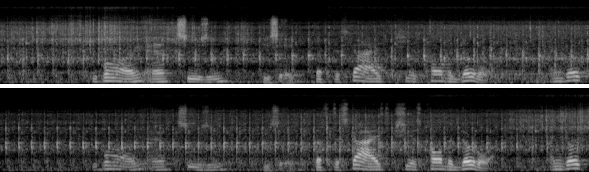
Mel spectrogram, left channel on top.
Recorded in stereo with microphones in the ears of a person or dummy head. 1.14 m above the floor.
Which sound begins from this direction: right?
A man speaking, at 3.2 s.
